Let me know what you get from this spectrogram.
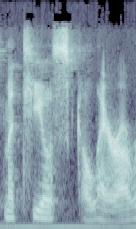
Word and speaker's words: Matteo Scalera: I think it's Matteo Scalera, right? – Mm-hmm. – Isn't that how you pronounce his name? – Yep.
